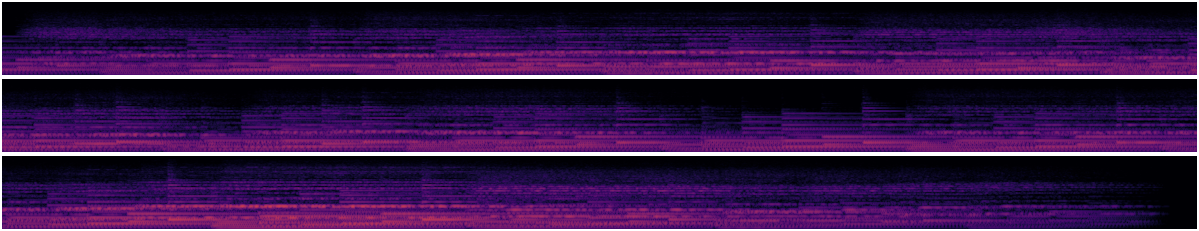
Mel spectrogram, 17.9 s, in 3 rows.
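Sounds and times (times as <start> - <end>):
person singing: 0.1 - 9.4, 10.5 - 17.7.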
